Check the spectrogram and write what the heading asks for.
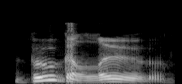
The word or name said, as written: boogaloo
